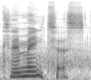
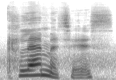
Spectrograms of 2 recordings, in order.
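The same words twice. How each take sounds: First: "clematis" with the stress on MAY; cle-MAY-tis stressed second. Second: "clematis" stressed on CLEM; CLEM-atis stressed first. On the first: Gardener naming the common "clematis": stress on MAY. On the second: Gardener asking why not the first-syllable "clematis". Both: Shown as a demonstration. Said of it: "A lot of people say clematis".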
